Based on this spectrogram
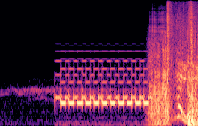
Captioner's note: dial tones beeping; phone ringing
